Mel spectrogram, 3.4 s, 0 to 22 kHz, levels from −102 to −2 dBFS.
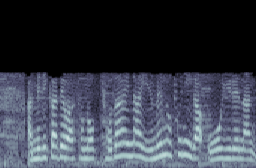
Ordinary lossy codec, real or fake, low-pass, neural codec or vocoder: MP3, 32 kbps; real; 3.6 kHz; none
